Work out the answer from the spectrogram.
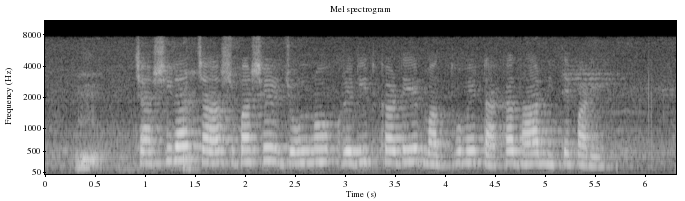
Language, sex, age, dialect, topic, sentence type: Bengali, female, 41-45, Standard Colloquial, agriculture, statement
